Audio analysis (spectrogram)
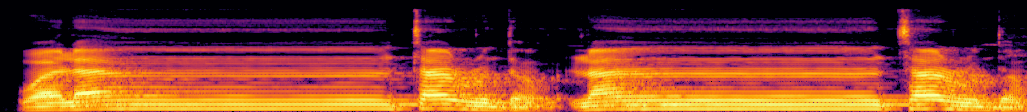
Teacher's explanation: Jadi ada nun yang tidak terbaca dengan jelas karena bertemu dengan huruf ta. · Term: dibaca dengan samar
